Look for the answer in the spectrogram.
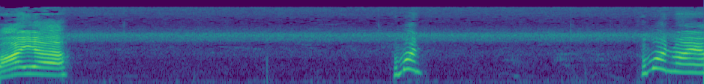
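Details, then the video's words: Pet Siberian husky named Maya calling to the Australian cattle dog Jo to get off the play set and come play. Three separate bursts of bright, wavering, whiny yowls, each brief and about two seconds apart, with a steady high hiss behind. "Siberian husky telling Australian cattle Dog to get down!"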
